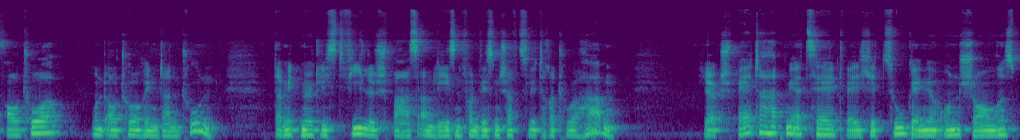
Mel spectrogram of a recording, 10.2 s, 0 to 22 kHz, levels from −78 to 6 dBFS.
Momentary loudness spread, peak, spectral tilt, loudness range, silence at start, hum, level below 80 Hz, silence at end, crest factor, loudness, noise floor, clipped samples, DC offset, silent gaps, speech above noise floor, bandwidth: 7 LU; -8 dBFS; -5.5 dB/octave; 3 LU; 0 s; none; -52 dBFS; 0 s; 16 dB; -24 LUFS; -58 dBFS; under 0.1%; under 0.1%; none; 35 dB; 17.5 kHz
